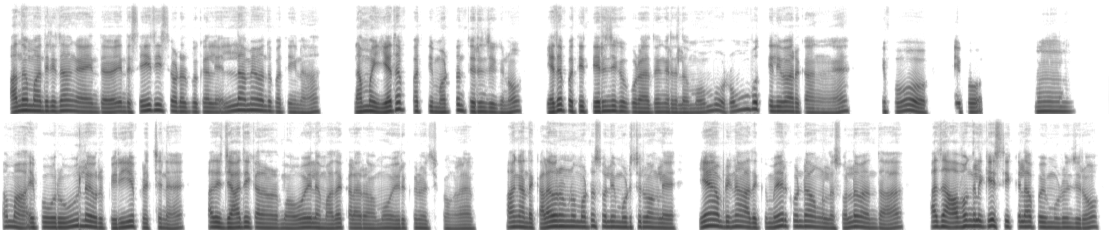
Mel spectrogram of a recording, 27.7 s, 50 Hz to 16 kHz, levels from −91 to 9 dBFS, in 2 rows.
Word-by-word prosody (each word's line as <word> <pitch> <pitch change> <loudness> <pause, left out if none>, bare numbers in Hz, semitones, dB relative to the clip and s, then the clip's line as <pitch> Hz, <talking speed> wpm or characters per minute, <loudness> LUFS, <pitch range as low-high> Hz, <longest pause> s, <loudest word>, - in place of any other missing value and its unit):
அந்த 165 +5 +5
மாதிரி 155 -1 +2
தாங்க 165 -3 0 0.2
இந்த 130 0 -4 0.2
இந்த 140 -1 -2
செய்தி 180 +3 +2
தொடர்புகள் 140 -3 -1
எல்லாமே 180 +4 +2
வந்து 160 -2 -1
பாத்தீங்கன்னா, 125 -4 -5 0.6
நம்ம 155 +2 +4 0.2
எத 210 - +3 0.2
பத்தி 155 0 -3
மட்டும் 155 +5 -2
தெரிஞ்சுக்கணும், 135 -1 0 0.4
எதை 180 +7 +6
பத்தி 155 0 +2 0.2
தெரிஞ்சுக்க 155 +1 +4
கூடாதுங்கிறதில 125 -1 -1
மொம்போ 155 +8 -3 0.2
ரொம்போ 210 +7 0 0.2
தெளிவா 150 -1 +2
இருக்காங்கங்க. 120 -4 -5 0.6
இப்போ 140 +1 -6 0.7
இப்போ, 135 +1 -4 0.9
ம். 150 -1 -1 0.6
ஆமா. 165 -4 +1 0.2
இப்ப 145 +2 -5
ஒரு 150 0 +3
ஊர்ல 185 0 +2
ஒரு 140 - -1
பெரிய 145 +6 +3
பிரச்சன. 140 -1 -3 0.5
அது 155 0 +5
ஜாதி 150 +2 +4
கலவரமாவோ, 135 -2 0
இல்ல 145 -1 +2
மத 125 +2 0
கலவராமோ 130 -1 -2
இருக்குன்னு 130 0 -3
வச்சுக்கோங்களேன். 115 -1 -6 0.5
அங்க 165 +1 +2
அந்த 145 -1 +2
கலவரம்ன்னு 175 +4 +5
மட்டும் 165 +1 -1
சொல்லி 170 -1 +1
முடிச்சிடுவாங்களே. 155 -3 0 0.5
ஏன் 200 - +6
அப்டீன்னா, 170 0 +1
அதுக்கு 145 -1 -1
மேற்கொண்டு 180 -1 +1
அவங்கள 145 -5 0
சொல்ல 155 +5 +2
வந்தா, 135 -3 -3 0.6
அது 175 +1 +3 0.2
அவங்களுக்கே 185 +2 +4
சிக்கலா 170 -1 0
போய் 160 -1 +1
முடிஞ்சுரும். 145 +1 -2
150 Hz, 130 wpm, -23 LUFS, 135-165 Hz, 0.9 s, எதை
